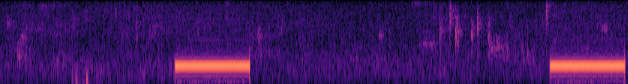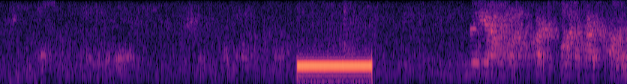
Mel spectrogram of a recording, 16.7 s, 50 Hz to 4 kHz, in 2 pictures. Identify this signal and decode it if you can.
Ringback tone (Europe, 425 Hz), with speech.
